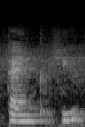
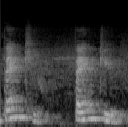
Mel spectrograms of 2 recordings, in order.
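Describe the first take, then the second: First: Said in the usual way. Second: "Thank you" run together so the k glides into you; "Thank you" linked with no gap, falling at the end; linked words. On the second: Shown as a demonstration. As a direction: join "Thank you" as one word, thank-kyou.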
